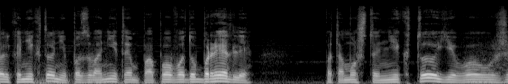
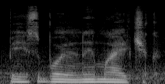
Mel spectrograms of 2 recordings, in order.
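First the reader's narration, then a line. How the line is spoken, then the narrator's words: Whisper. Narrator (Russian): прошептала она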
